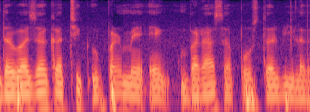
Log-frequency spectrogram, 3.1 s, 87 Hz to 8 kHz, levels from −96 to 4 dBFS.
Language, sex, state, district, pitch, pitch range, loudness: Hindi, male, Arunachal Pradesh, Papum Pare, 90 Hz, 85-90 Hz, -17 LUFS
